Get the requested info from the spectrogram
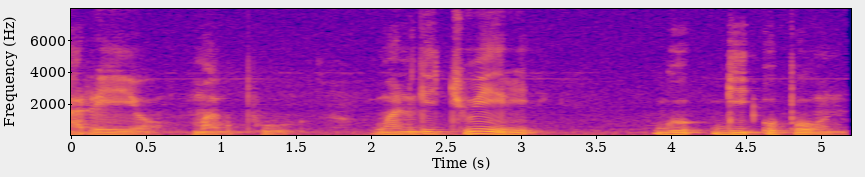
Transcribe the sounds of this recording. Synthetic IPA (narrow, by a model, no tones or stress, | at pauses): aɾɪjɔ | maɡpʰuɡ | wanɡɪt͡ʃweɾi | ɡɪopon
